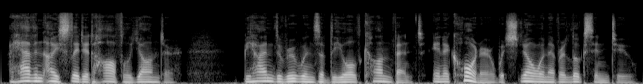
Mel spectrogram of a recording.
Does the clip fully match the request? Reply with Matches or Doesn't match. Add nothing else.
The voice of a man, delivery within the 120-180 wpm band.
Doesn't match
